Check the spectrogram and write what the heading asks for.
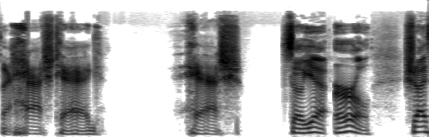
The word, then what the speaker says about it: URL: Wait, it's pronounced Earl? People pronounce it Earl like... I do. Earl, like the show.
